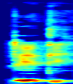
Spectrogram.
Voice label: "reeti", Palula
